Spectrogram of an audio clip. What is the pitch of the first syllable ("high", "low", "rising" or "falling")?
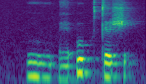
low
